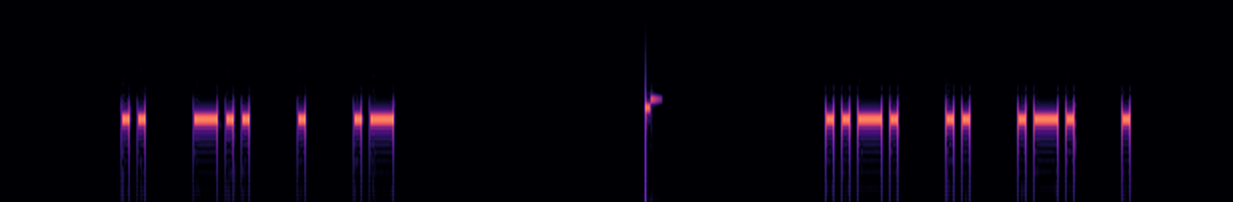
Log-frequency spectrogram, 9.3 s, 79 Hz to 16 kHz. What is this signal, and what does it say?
Morse code, heard as a keyed tone, about 20 wpm, spaced as for 14 wpm, 700 Hz. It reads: IDEA FIRE
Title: 2x Character Spacing - Top 500 Words - 20wpm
